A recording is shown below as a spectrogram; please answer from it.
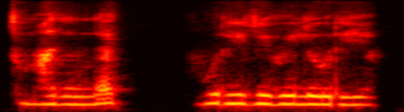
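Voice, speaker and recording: A stern, irritable college teacher, voiced by a woman storyteller, snapping short dismissive replies. The voice is very husky and breathy. It sits close and dry, with no room around it. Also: mid-range voice, little pitch movement, quick pace, warm tone, no echo. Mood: irritated. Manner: curt, scolding, dismissive.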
